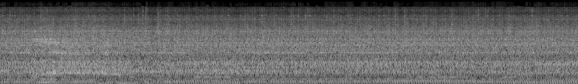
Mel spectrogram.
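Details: 2014 BMW 116i F20 at idle: steady idle with a hissy, busy chatter on top and no clear knock rhythm; dealer says it is normal. Abnormal engine noise, cause unclear.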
